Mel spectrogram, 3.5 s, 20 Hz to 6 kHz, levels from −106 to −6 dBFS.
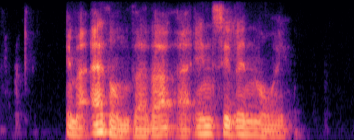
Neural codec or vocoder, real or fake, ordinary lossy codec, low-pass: none; real; Opus, 16 kbps; 5.4 kHz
